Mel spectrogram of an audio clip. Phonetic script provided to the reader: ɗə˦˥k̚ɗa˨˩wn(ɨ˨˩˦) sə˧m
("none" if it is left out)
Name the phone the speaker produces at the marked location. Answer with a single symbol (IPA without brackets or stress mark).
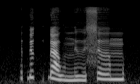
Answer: ɨ˨˩˦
